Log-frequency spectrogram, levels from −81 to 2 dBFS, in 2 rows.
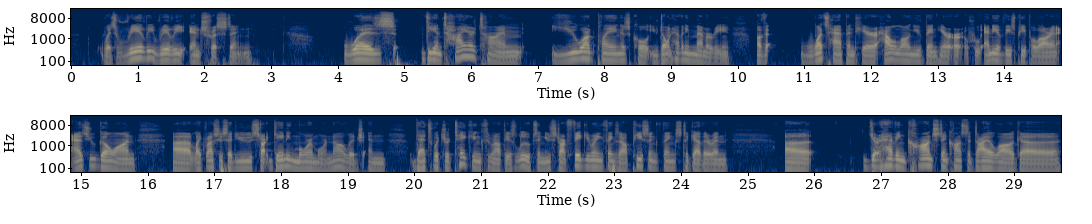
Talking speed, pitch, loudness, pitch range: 150 wpm, 110 Hz, -35 LUFS, 95-120 Hz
